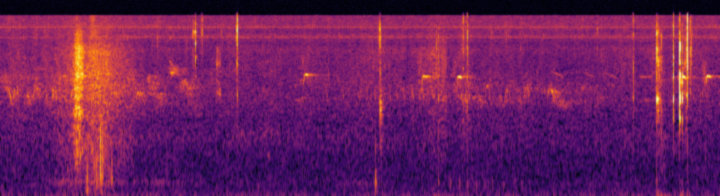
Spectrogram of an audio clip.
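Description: Faint close handling sounds of a plastic hook disgorger working a deeply swallowed hook out of a rudd's mouth: a soft rustle about a second in, a few small sharp clicks, and a quick cluster of clicks near the end as the hook comes free.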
